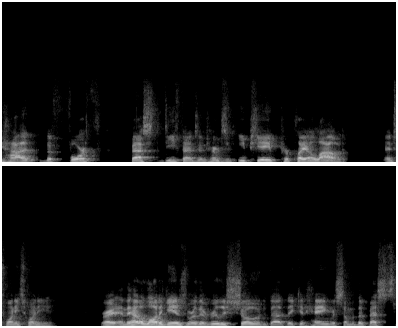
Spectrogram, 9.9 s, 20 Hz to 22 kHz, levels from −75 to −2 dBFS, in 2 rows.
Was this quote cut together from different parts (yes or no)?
no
